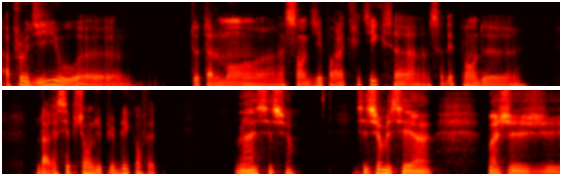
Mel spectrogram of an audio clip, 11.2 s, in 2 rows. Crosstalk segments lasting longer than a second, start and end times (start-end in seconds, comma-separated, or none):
none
